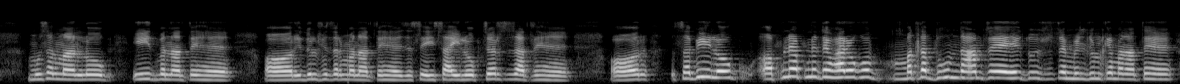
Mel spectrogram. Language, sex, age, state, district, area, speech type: Hindi, female, 45-60, Madhya Pradesh, Betul, urban, spontaneous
